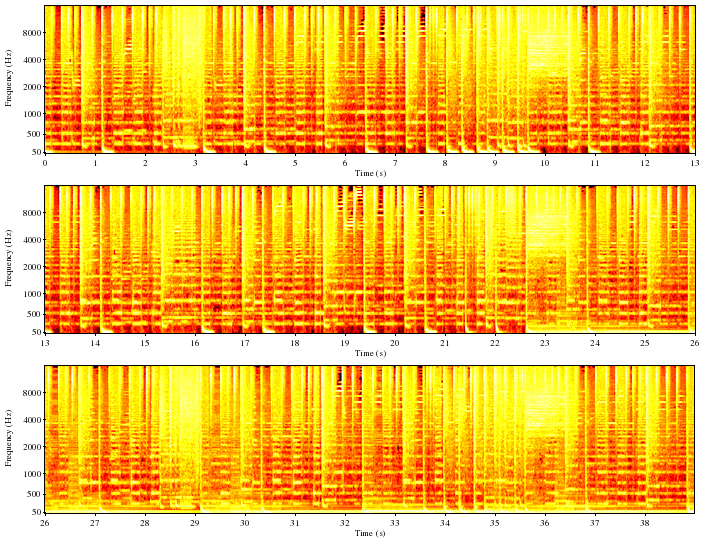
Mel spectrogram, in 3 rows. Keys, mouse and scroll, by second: 0.6 click, 1.7 click, 2.7 click, 3.3 ctrl+z, 3.7 click, 4.9 click, 6.1 click, 7.1 click, 8.7 click, 9.7 middle click, 10.8 middle click, 11.2 click, 12.3 ctrl+z, 12.7 middle click, 13.0 click, 14.0 ctrl+z, 14.2 click, 15.3 click, 16.3-17.3 drag, 18.8 middle click, 21.9-24.2 middle drag, 22.6 Tab, 24.9 KP_1, 26.0 click, 26.6 middle click, 27.4-28.8 middle drag, 28.9 click, 29.1 Tab, 29.5 Tab, 29.5 middle click, 32.2 middle click, 33.0 middle click, 33.5 middle click, 34.4 KP_1, 36.1 click, 37.8 middle click.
